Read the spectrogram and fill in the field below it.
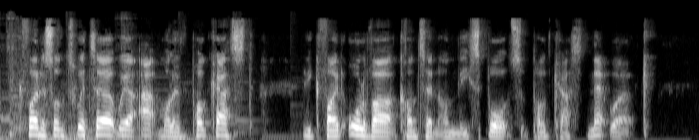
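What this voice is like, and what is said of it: West Country English accent. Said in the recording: “all with a West Country accent.”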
